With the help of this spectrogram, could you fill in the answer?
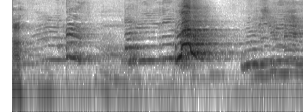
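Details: Female Golden Retriever, recently injured with severed tendons, 'singing' to an old friend of her owner during a greeting: a run of whiny, warbling moans rising and falling in pitch, with a louder, higher yelp-like burst midway and a person talking.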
